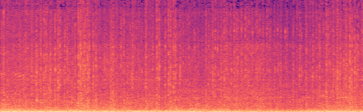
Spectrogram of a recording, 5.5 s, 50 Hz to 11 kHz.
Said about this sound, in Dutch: Aan het geronk hoor je het al. Er staan eh, bijna 400 motoren klaar om te beginnen met de Amsterdamse versie van de Distinguished Gentleman's Ride 2022.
